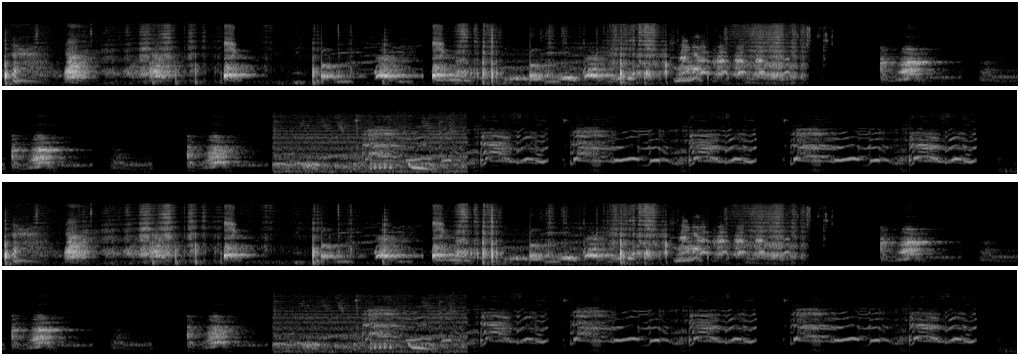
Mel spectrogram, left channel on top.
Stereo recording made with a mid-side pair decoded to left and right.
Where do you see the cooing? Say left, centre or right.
centre.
